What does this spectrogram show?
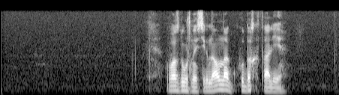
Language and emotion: Russian, neutral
